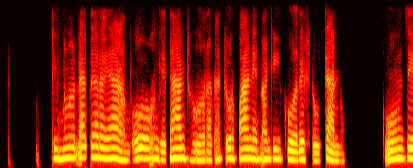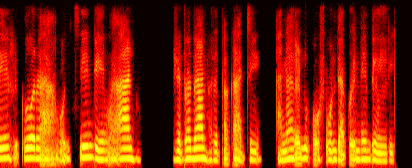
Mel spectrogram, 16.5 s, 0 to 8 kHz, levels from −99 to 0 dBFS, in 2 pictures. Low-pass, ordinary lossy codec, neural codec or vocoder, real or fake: 7.2 kHz; Opus, 32 kbps; codec, 16 kHz, 1 kbps, FreqCodec, larger model; fake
